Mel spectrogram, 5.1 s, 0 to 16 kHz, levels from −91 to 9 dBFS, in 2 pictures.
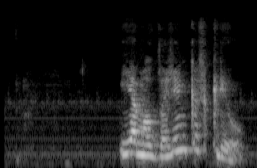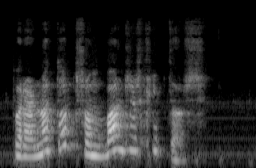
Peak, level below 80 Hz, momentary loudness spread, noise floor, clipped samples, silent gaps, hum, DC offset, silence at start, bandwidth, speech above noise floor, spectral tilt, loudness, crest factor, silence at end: -2 dBFS; -64 dBFS; 16 LU; -62 dBFS; under 0.1%; none; none; under 0.1%; 1.2 s; 9.8 kHz; 40 dB; -7.5 dB/octave; -22 LUFS; 22 dB; 0.55 s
